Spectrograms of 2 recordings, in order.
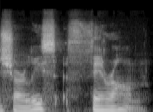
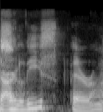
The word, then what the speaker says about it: Charlize Theron: Mad Max Fury Road, starring Tom Hardy and Charlize Theron.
